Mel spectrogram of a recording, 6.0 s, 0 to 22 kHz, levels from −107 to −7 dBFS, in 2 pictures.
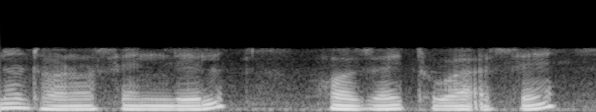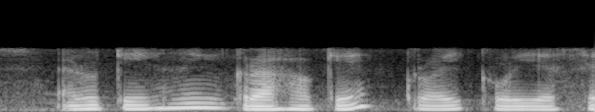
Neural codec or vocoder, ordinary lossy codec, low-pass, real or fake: none; Opus, 64 kbps; 3.6 kHz; real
